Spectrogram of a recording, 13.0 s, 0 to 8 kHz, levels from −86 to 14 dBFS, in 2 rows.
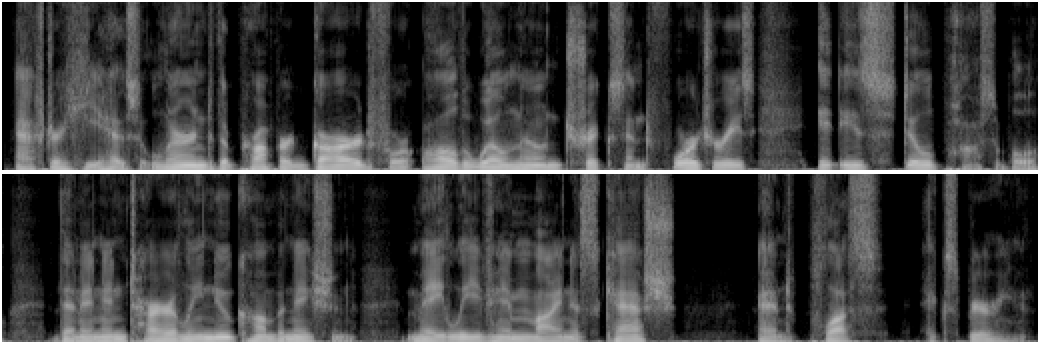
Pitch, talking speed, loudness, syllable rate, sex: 100 Hz, 145 wpm, -19 LUFS, 4.5 syllables/s, male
